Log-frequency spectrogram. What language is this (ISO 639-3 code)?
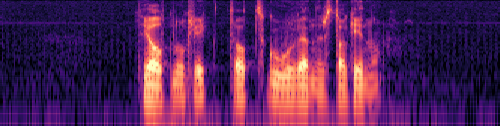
nor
